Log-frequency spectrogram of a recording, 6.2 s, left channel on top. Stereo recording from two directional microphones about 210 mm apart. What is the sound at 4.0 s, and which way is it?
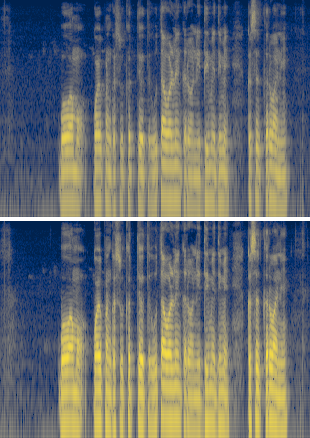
A man's voice, 30° right (ahead or behind).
